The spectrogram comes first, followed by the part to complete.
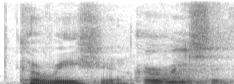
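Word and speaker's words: Caresha: Who's Clarissa? I mean, I'm sorry, I'm saying the chick's name wrong. What's the chick that he was messing with from the City Girls? Carisha, thank you.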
